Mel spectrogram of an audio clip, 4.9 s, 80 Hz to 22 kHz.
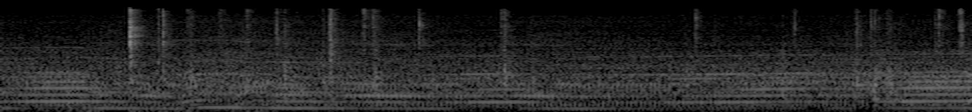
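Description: A Porsche road car engine in Project CARS 2 revs and drones steadily, its rising and falling tones holding close and loud throughout with no talk over it.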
